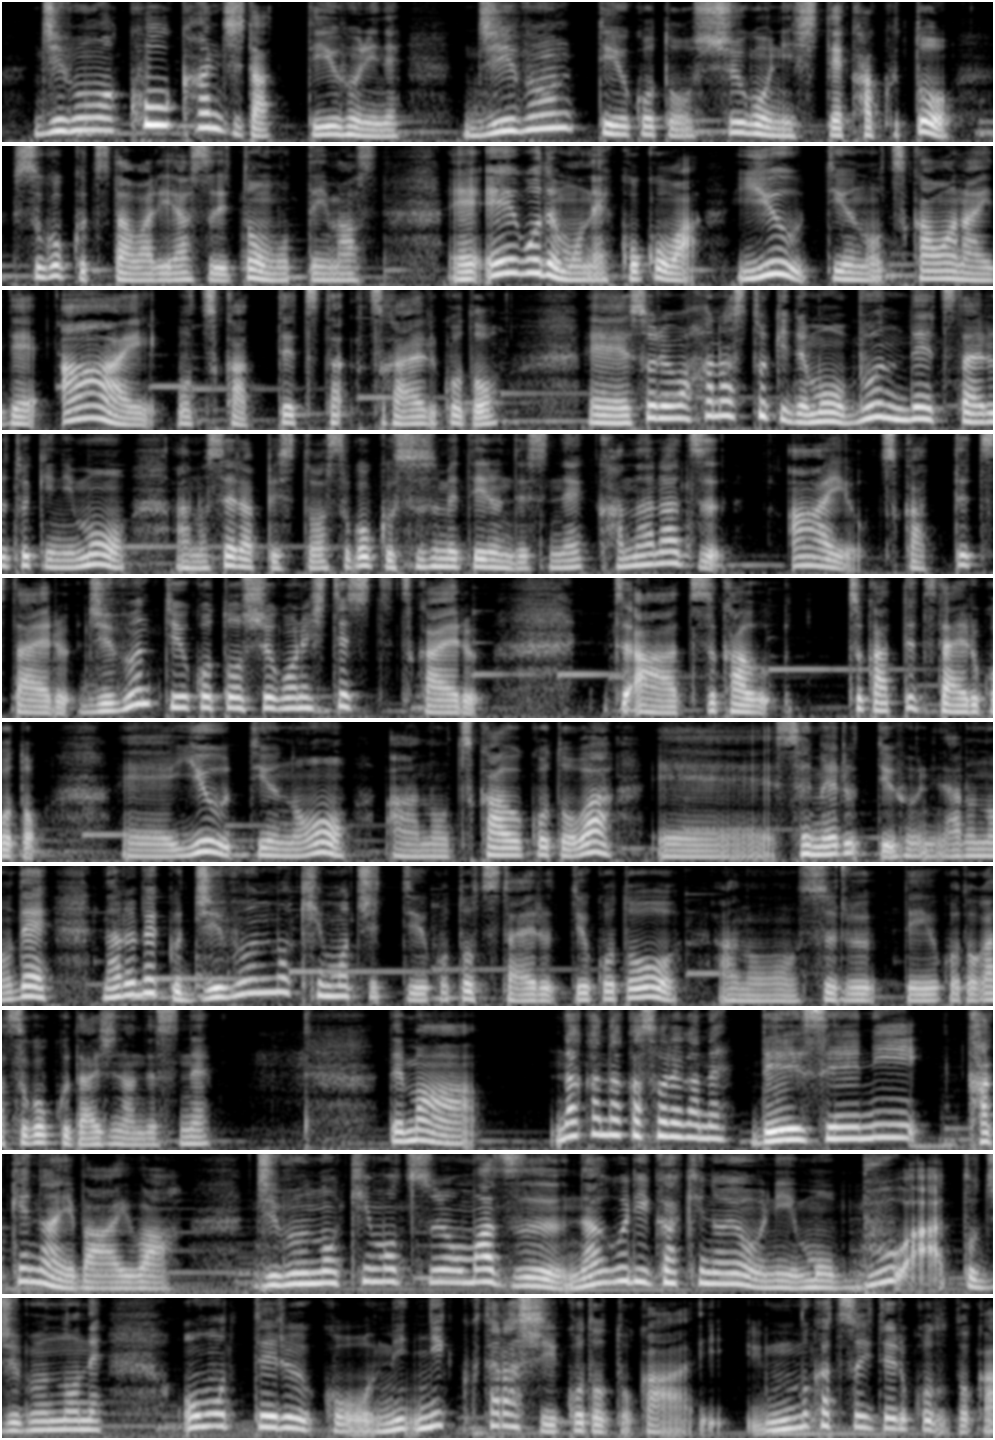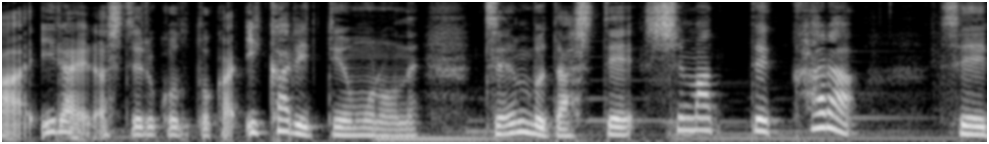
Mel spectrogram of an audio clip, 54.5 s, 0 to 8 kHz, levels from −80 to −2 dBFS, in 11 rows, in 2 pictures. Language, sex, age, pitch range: Japanese, female, 30-49, 145-230 Hz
